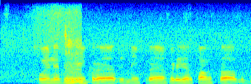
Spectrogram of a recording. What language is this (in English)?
Punjabi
